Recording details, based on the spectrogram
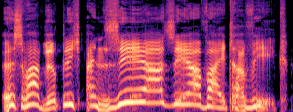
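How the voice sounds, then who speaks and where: A woman voicing a vain, theatrical female red bird messenger with a shrill, drawn-out voice in an audiobook. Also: big pitch swings, gravelly, pushed and bright, dry recording, studio quality, full character voice. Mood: whining. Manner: drawn-out, self-pitying. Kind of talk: audiobook character voice.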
